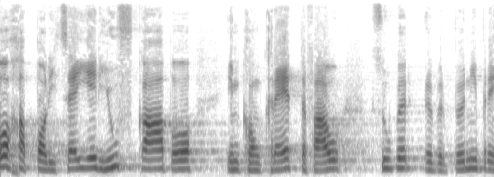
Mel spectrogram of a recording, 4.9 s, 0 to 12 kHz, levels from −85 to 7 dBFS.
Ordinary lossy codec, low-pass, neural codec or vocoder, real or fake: none; 10.8 kHz; none; real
